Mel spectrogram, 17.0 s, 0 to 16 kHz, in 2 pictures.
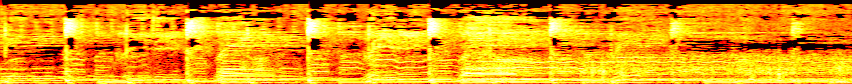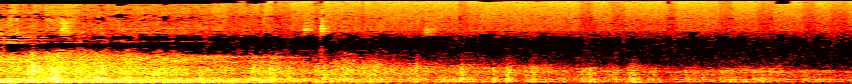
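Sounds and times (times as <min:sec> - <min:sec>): song: 0:00.0 - 0:12.7
rain: 0:00.0 - 0:17.0
rolling thunder: 0:03.6 - 0:17.0.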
